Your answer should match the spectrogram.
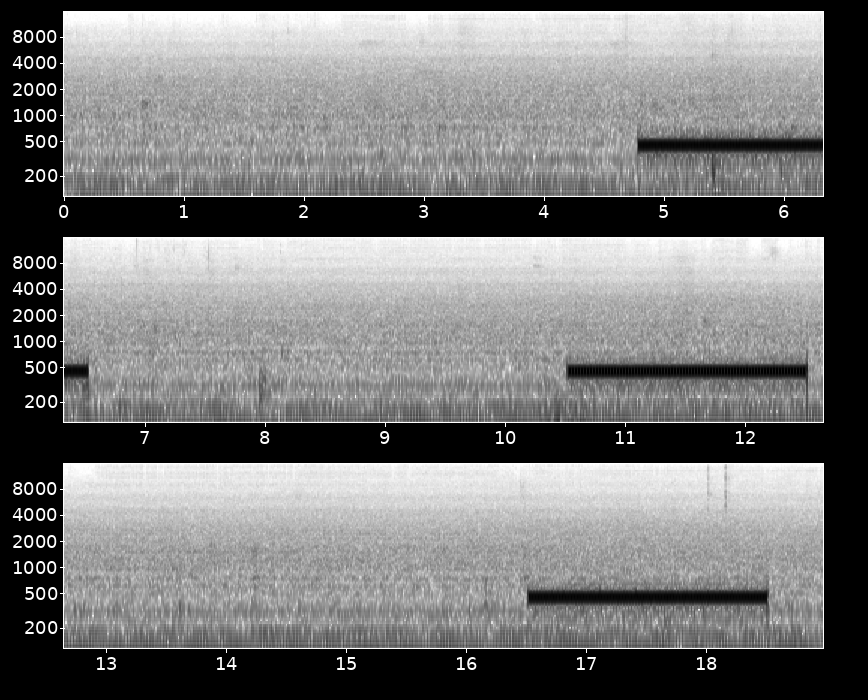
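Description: A telephone ringing tone on a dialed call repeats three times, each a steady, mid-pitched, unbroken hum of about two seconds, separated by long pauses over faint background hiss.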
